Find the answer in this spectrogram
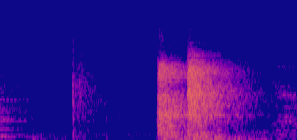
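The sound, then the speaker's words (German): Several knocks on a door, a lighter rap followed by two heavier, resonant thumps close together, each ringing out briefly against a quiet, slightly hollow background. “Er geht hin, klopft an die Tür”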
